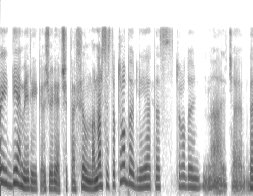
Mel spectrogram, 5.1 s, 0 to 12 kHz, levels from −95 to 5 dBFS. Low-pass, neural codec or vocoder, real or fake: 7.2 kHz; codec, 16 kHz, 2 kbps, FreqCodec, larger model; fake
